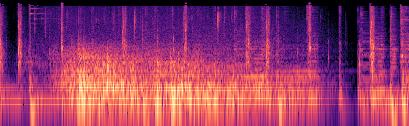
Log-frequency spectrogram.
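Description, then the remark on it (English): A thunderstorm rumbles loudly and steadily, deep thunder rolling under a broad wash of heavy rain, with sharp crackles and drops scattered through it for several seconds. “You can also see its famous Great Red Spot, a place on Jupiter where there are constant storms and hurricanes.”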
